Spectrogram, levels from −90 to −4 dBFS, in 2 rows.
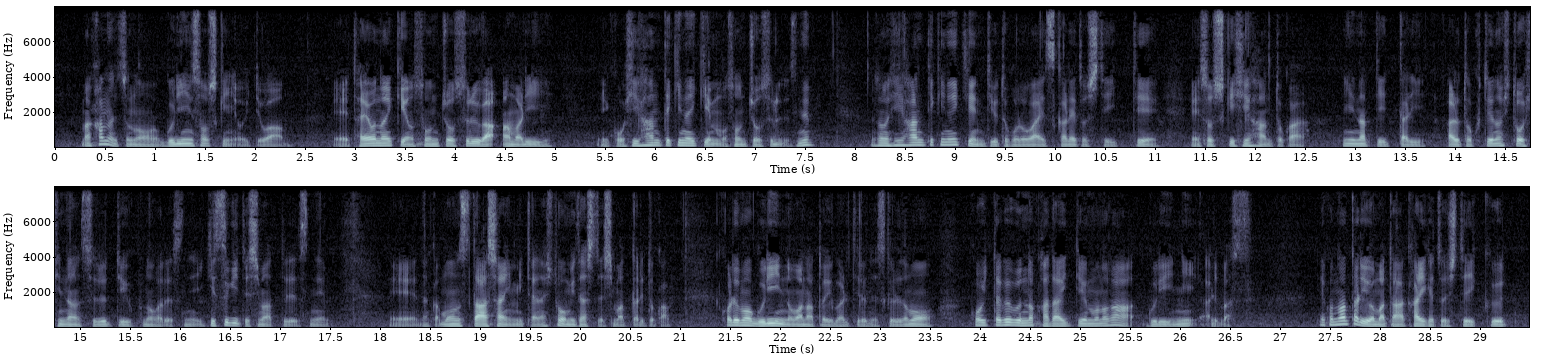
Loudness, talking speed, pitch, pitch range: -34 LUFS, 445 characters per minute, 85 Hz, 75-110 Hz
